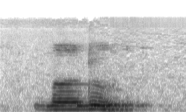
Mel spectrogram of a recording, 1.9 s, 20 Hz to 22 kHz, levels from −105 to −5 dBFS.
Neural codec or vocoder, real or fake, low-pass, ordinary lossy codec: none; real; 10.8 kHz; Opus, 24 kbps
